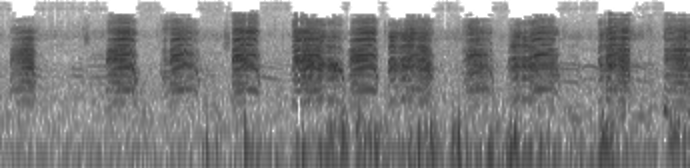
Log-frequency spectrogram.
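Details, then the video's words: Gull calling in a repeated run of about nine strident, squawking notes over nearly seven seconds, a few of them longer and drawn out, above a faint low rumble. "What Sound Does a Seagull Make"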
